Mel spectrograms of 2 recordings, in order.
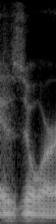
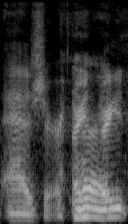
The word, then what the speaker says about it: Azure: so funny the number of people who say Azure and like it's a sure the word is pronounced a sure are you talking about the actual word like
